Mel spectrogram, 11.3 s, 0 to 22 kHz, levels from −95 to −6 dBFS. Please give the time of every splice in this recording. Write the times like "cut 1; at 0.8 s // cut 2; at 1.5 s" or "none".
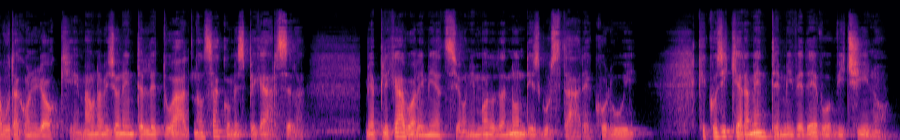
cut 1; at 2.4 s // cut 2; at 4.5 s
